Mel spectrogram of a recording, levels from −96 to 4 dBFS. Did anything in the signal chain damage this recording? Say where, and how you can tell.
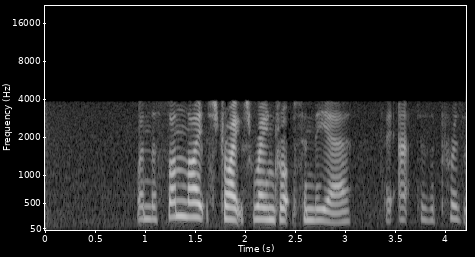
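Yes. The damage is automatic gain falling, introduced in the call processing stage. Between 1.47 s and 2.74 s the level sinks by about 3 dB. The room noise sinks with the speech, which shows the gain itself was lowered. A talker moving would change only the speech level, as happens around 1 s and 2.5 s. The AGC judged the input too loud, or its background noise too strong, and eased its gain down gradually.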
